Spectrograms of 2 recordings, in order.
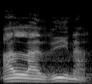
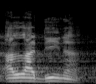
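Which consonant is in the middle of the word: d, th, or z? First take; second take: th; d. First: The middle consonant is a soft th sound. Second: The middle consonant is a d sound. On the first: The speaker calls it right. "mestinya kan alladzina" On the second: The speaker calls it wrong. "diganti dal"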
